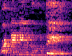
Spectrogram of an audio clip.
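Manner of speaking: ordinary talk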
